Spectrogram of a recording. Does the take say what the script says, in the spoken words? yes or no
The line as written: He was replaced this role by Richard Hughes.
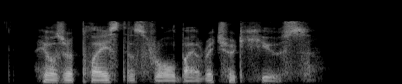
yes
